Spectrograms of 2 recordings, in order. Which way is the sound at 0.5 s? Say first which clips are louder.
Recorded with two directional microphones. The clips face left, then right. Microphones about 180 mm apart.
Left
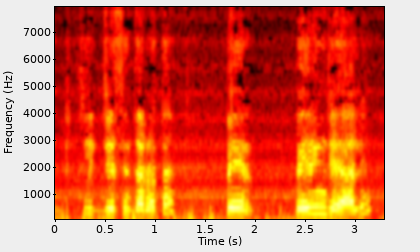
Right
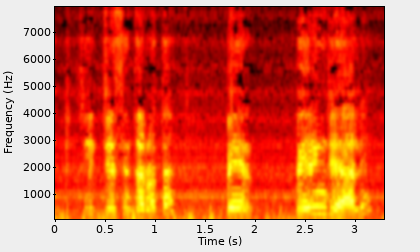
Left 8 dB; 40° left (ahead or behind).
